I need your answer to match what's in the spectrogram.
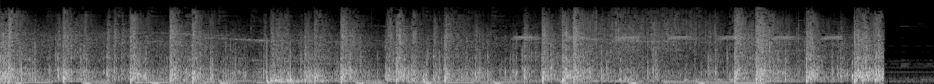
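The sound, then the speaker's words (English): A dense barrage of fireworks, lit by the speaker, crackles and bangs nonstop, loud, with rapid overlapping pops and a thin whistling tone partway through, then cuts off abruptly near the end. “I'm going to light the fireworks.”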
